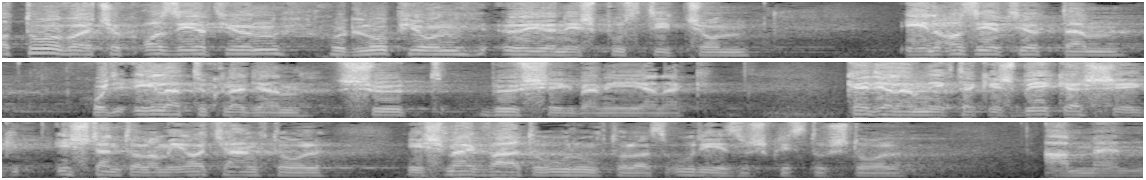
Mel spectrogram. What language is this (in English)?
Hungarian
